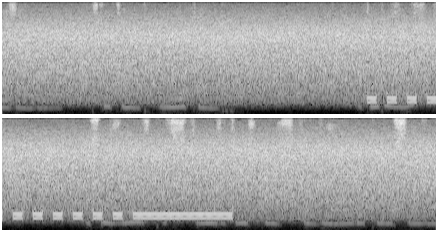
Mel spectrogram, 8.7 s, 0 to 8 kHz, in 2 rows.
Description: Telephone call progress tone (North American plan), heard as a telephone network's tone, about 350, 440 Hz, 0.1 s on and 0.1 s off, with phone line noise. Stutter dial tone.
